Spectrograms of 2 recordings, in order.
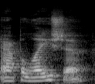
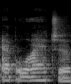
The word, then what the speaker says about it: Appalachia: my opinion about it whoever taught you how to say Appalachia that's how you learn how to say it so how could it possibly be wrong when I was taught to say Appalachia I was taught to say Appalachia not Appalachia it's the same thing as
